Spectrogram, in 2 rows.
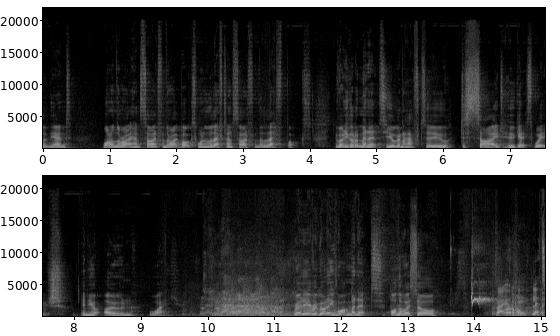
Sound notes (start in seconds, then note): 11.9 audience laughs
